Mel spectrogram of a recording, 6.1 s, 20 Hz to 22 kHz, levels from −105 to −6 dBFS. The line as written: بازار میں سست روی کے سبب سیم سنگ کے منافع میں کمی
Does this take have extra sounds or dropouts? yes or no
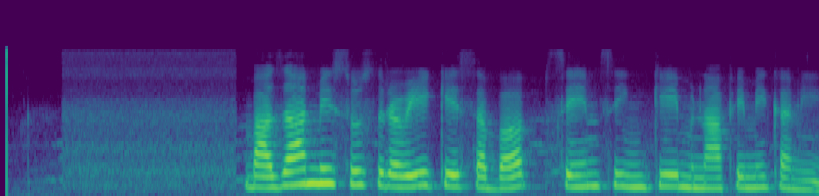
no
